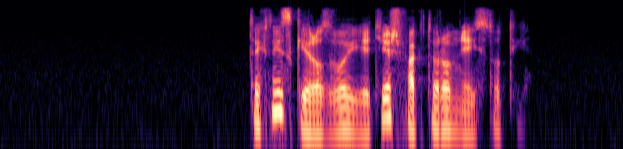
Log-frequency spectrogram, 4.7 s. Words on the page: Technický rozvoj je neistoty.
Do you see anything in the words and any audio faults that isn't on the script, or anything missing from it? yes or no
yes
